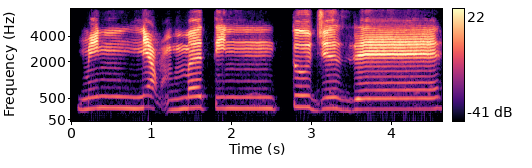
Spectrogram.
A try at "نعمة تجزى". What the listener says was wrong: இல்லை, அந்த ஜ வரல. சும்மா சொல்லுங்க. ஜ. ஜ ஊண்டி சொல்லுங்க. நல்ல அழுத்தம் கொடுத்து சொல்லுங்க. ஜ. நிஅமத்தின் துஜ்ஸ.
